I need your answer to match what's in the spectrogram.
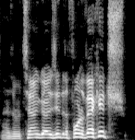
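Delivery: tennis commentary building to an excited call; live play-by-play. Real, not acted. Calling Iala's break for stream viewers, building excitement.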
